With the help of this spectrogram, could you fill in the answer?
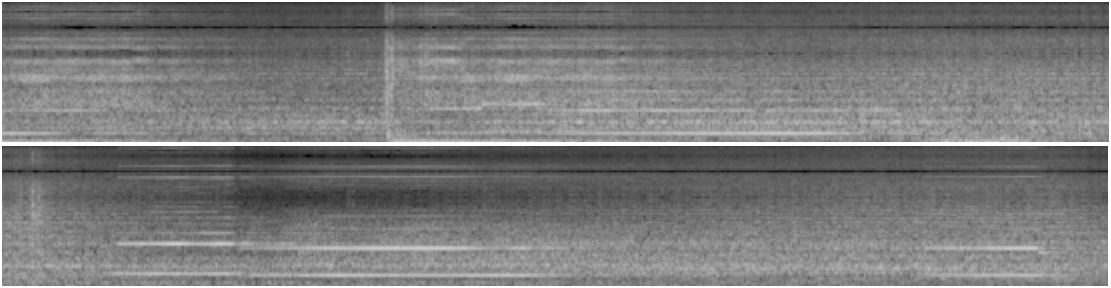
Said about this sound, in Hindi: गाड़ी आ गई है, उसका पैसा भी दे दिया है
